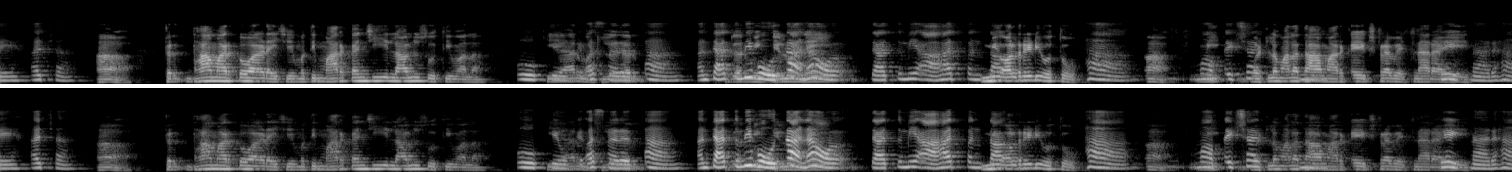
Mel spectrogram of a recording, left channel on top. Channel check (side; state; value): both; normal; correlation 0.50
